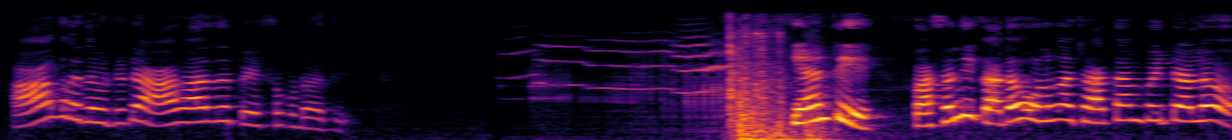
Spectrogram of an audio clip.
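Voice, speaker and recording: A woman's voice: extremely high pitch, normal speed, pushed and bright. A woman voicing an older cartoon mother who scolds firmly and comforts her family. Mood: firm, comforting. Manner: firm, scolding yet comforting.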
